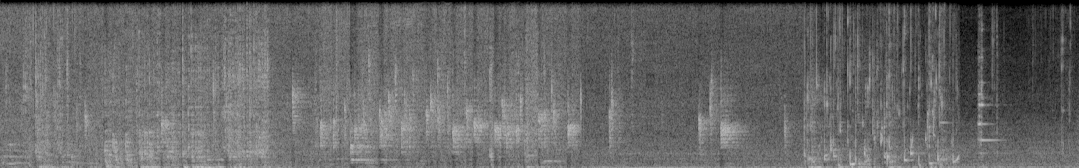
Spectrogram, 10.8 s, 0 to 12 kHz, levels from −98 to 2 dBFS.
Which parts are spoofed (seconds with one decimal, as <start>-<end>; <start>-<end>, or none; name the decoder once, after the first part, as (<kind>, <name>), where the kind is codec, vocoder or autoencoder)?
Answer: none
